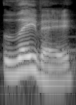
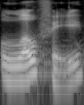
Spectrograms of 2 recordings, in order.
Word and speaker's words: Laufey: Born Lee Lin Hter, pronounced Ley, not Loafy.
